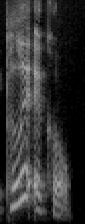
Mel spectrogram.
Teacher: in some dialects, it'll be political with a glottal stop. Different phonetic realizations of the phoneme.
